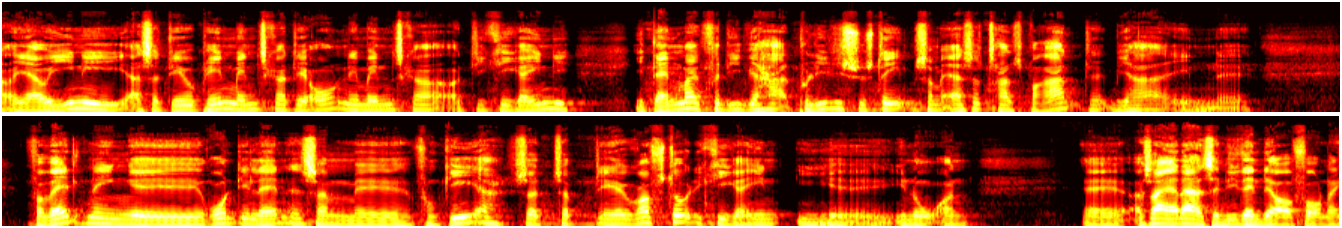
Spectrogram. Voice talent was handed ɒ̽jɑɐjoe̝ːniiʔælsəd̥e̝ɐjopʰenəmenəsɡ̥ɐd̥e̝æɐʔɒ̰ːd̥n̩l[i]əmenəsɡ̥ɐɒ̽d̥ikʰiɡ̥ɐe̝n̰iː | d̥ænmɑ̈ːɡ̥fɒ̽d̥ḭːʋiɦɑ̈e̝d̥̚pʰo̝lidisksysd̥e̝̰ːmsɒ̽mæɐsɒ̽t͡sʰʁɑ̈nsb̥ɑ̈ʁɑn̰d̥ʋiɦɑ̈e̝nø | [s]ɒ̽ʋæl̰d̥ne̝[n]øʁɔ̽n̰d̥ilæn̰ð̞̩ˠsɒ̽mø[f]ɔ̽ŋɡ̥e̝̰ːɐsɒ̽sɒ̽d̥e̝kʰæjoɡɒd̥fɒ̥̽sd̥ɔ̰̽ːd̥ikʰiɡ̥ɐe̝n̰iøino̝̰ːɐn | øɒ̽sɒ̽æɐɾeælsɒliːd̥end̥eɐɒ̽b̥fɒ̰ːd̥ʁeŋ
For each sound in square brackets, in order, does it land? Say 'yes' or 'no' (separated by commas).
yes, no, no, yes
